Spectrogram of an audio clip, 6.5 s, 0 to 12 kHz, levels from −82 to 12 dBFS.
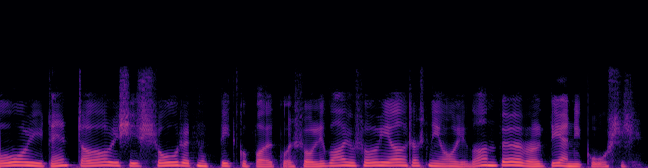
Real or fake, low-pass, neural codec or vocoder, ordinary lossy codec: fake; 7.2 kHz; codec, 16 kHz, 1 kbps, FunCodec, trained on Chinese and English, 50 frames a second; none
